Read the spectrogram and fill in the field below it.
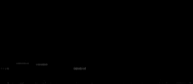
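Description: A phone notification chimes briefly.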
